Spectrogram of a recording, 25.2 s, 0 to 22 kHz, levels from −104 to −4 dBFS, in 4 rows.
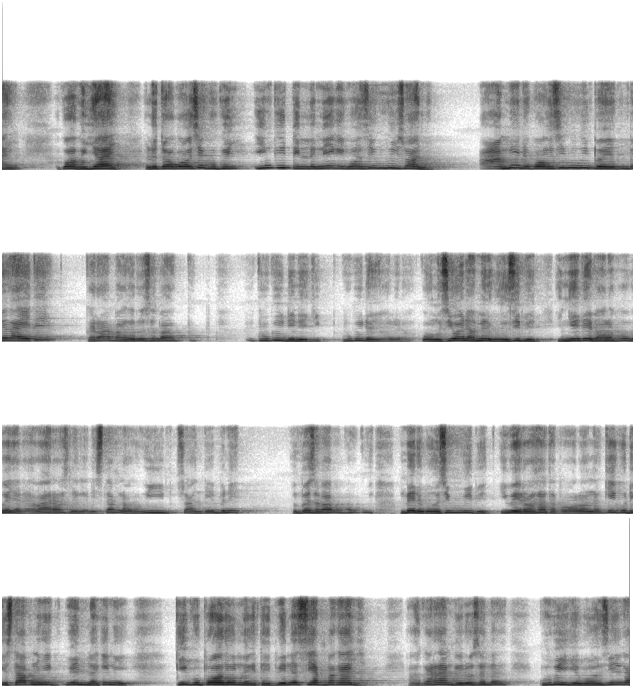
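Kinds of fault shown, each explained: Bluetooth LC3 compression: The speech carries a breathy, grainy edge through the whole clip, with the upper spectrum thinned and partly replaced by noise. The damage is plainly audible. This sounds most likely like LC3 coding, which fits 10 ms frames at around 48 kbps.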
